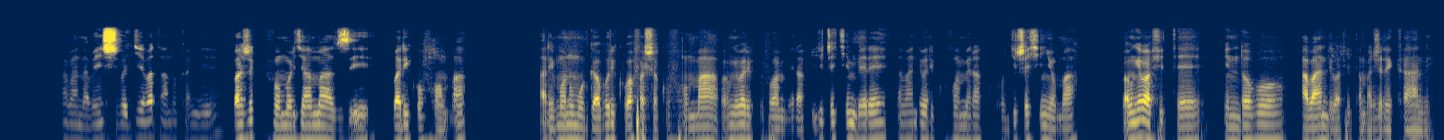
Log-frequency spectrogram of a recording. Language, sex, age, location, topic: Kinyarwanda, male, 25-35, Kigali, health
